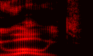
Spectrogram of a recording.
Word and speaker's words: Warwick: je dis NON NON avant je disais varv pardon maintenant je dis warwi bien non je disais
